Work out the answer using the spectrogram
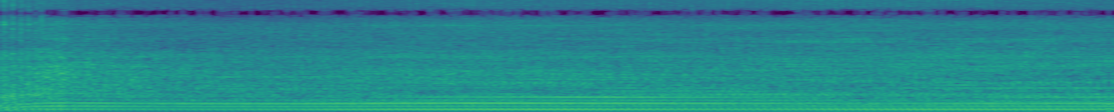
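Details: Tecumseh small single-cylinder mower engine, after its hidden carburetor idle jet was cleaned to cure surging, settles to a steady, even hum with no hunting or surging; normal idle.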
